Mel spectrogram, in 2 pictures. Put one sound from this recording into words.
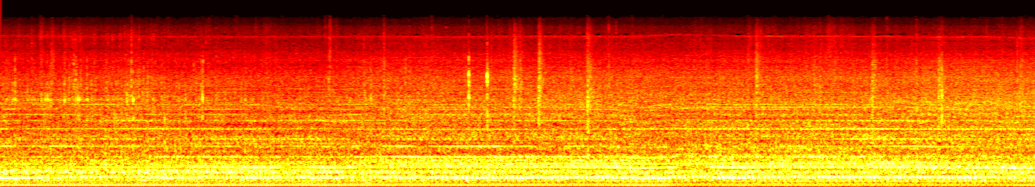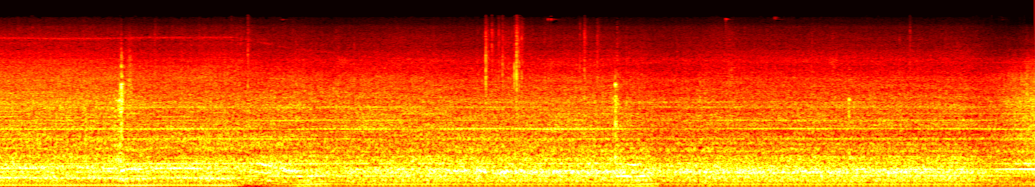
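A tracked machine's diesel engine rumbles steadily close by.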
